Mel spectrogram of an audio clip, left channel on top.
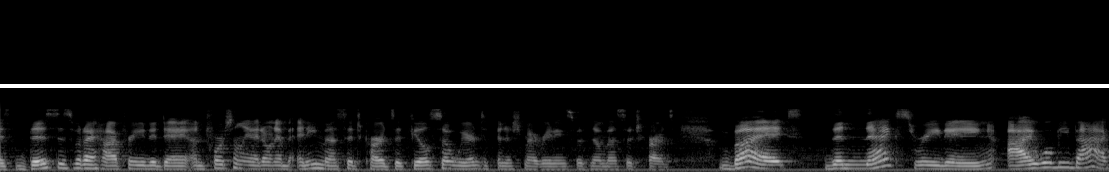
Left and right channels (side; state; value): left; silent; digital silence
